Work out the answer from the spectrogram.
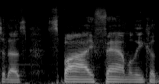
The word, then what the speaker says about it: Spy x Family: gonna pronounce it as spy family because most people said it's like hunter hunter where the x is silent it's not hunter x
